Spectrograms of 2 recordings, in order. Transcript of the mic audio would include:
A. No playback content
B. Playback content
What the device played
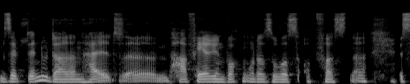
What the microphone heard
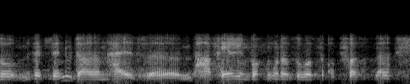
B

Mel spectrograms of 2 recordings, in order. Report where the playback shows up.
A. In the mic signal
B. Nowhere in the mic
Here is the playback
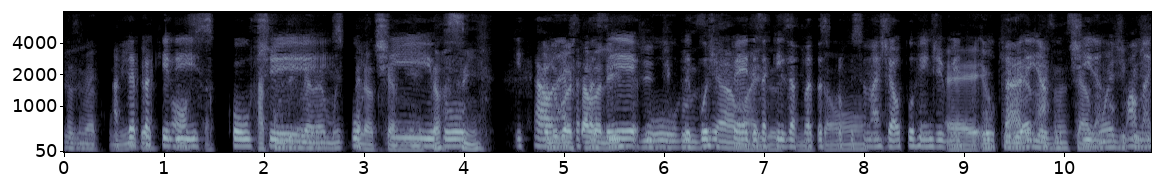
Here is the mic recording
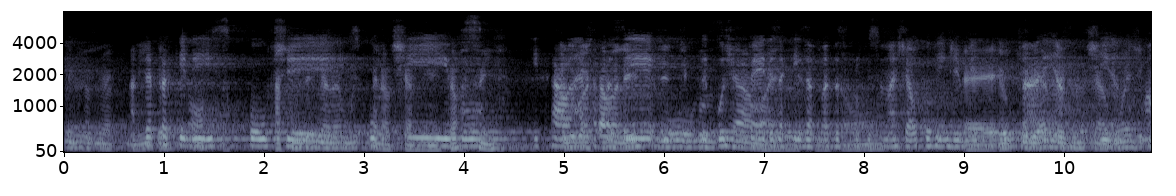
A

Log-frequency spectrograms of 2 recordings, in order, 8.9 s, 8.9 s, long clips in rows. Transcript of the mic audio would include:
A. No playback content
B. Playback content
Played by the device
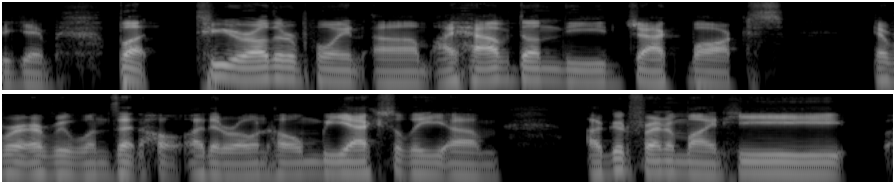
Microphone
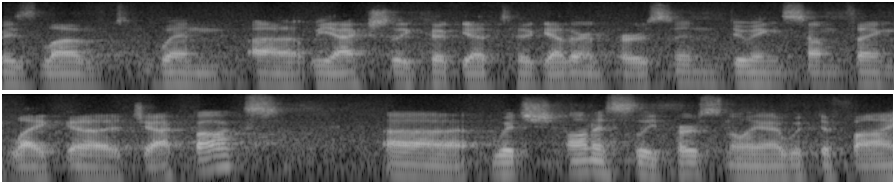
A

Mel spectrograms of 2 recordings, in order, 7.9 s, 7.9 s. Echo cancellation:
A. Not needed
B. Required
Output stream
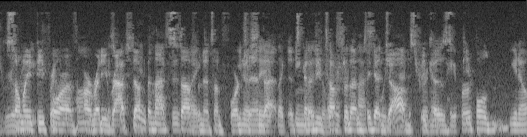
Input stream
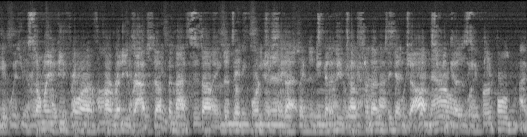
B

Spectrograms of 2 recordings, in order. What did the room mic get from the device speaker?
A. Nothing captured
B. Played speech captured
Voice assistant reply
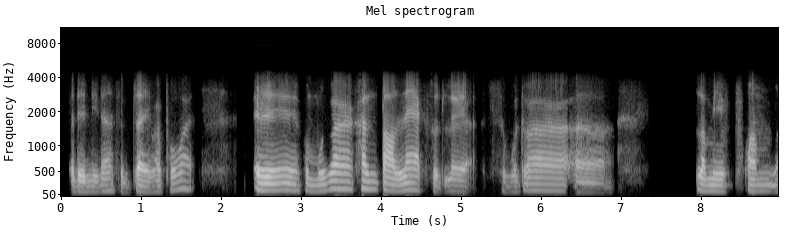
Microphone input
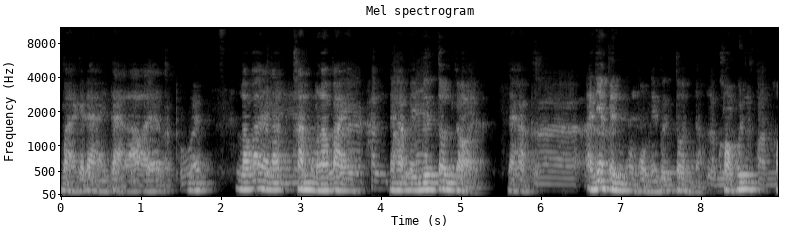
B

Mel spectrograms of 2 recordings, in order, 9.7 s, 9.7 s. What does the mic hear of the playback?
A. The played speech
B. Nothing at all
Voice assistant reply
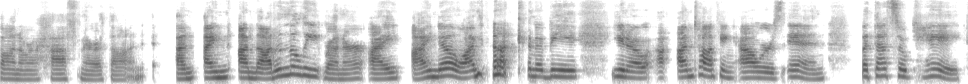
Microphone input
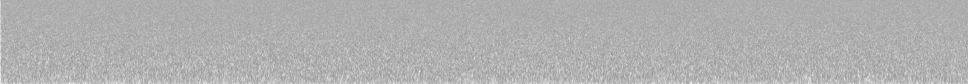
B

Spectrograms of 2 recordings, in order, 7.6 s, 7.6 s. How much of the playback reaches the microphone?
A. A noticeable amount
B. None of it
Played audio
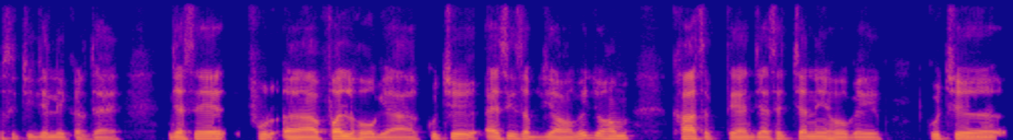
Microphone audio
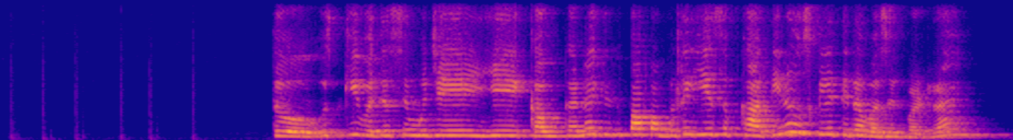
B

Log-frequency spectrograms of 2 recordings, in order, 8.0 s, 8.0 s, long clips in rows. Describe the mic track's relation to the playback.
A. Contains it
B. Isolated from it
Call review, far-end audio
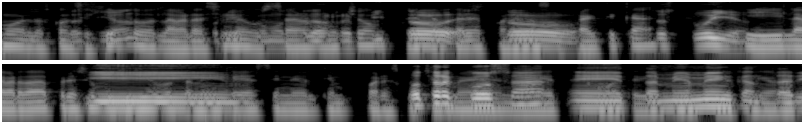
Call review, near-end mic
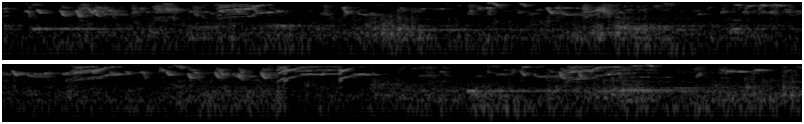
B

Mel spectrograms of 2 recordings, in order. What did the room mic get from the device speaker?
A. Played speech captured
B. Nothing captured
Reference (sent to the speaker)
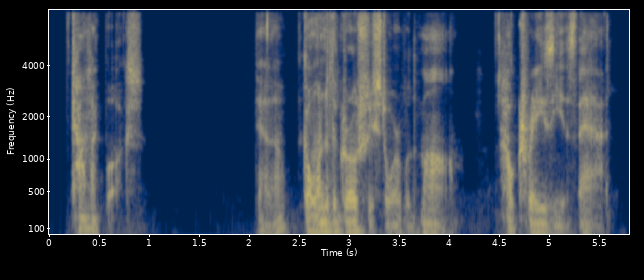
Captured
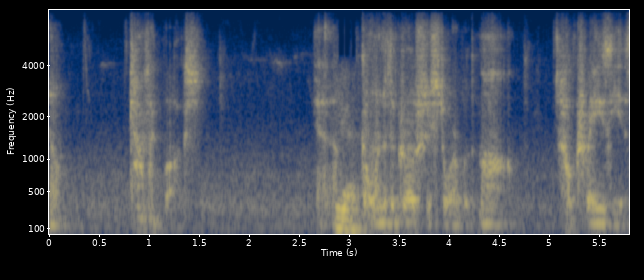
A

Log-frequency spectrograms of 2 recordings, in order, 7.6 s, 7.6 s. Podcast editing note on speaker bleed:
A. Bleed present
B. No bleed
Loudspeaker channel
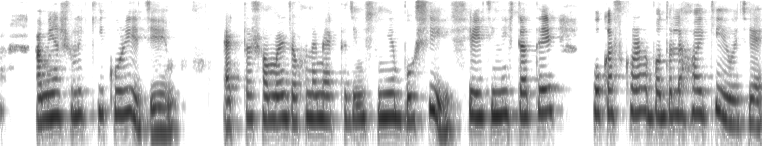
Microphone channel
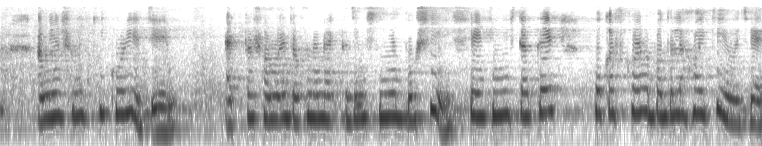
A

